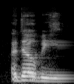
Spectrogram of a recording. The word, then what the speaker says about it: Adobe: How do you say your name again? Adobe, like Photoshop.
